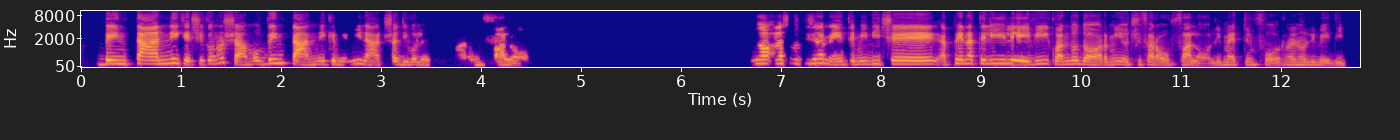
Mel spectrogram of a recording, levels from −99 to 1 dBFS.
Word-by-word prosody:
20 210 +3 +4
anni 220 +3 +6
che 195 -4 0
ci 200 +2 -7
conosciamo, 195 -5 -3
20 240 +3 -1
anni 170 +5 +3
che 195 0 -1
mi 170 0 -11
minaccia 200 -2 -4
di 170 - -7
voler 160 -3 -6 0.2
fare 150 +1 -12
un 160 - -8
falò. 150 -5 -4 2.2
No, 225 +1 +5
assolutissimamente. 220 -5 -2
Mi 185 +1 -6
dice: 200 0 +4
"Appena 230 0 +2
te 220 - 0
li 225 +1 -2
levi, 205 0 +3
quando 190 +2 -1
dormi 160 -2 -2
io 170 -3 -7
ci - - -15
farò 145 - -6
un 135 - -10
falò, 140 -7 -7
li 135 +2 -13
metto 155 +1 -8
in 165 - -11
forno 150 -2 -11
e 160 - -7
non 150 -1 -8
li 160 - -10
vedi". 135 -2 -11
185 Hz, 180 wpm, -23 LUFS, 155-215 Hz, 2.2 s, anni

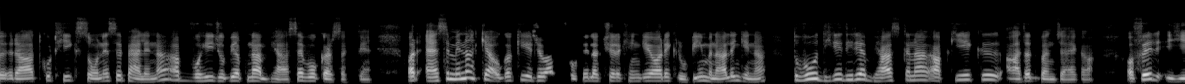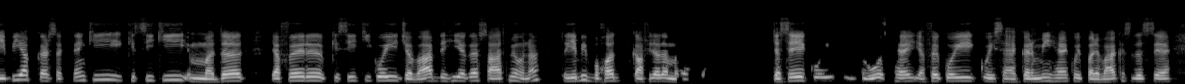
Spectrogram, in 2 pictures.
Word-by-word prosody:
रात 135 +2 +2
को 190 - -5
ठीक 190 -1 -7
सोने 135 +5 -2
से 210 +4 -1
पहले 125 -8 0
ना 130 - -3
अब 185 -4 -2
वही 165 +3 0
जो 165 -2 -2
भी 175 - +1
अपना 170 0 +2
अभ्यास 125 -2 -1
है 180 - +4
वो 170 0 +1
कर 125 - +4
सकते 120 0 -12
हैं 115 - -12 0.4
और - - +7
ऐसे 170 +10 +5
में 245 0 +5
ना 295 +3 +6
क्या 230 - +4
होगा 180 - -1
कि 210 - -7
ये 195 - +3
जो 180 - +1
आप 195 - -2
छोटे 140 +5 -6
लक्ष्य 165 +1 -2
रखेंगे 155 0 -5
और 165 0 +3
एक 170 - -8
रूटीन 130 +8 -2
बना 135 -3 +2
लेंगे 170 -1 -2
ना 130 +4 -3 0.3
तो 200 - -1
वो 245 +6 +7
धीरे-धीरे 220 +4 0
अभ्यास 175 -4 +2
करना 200 +1 +1 0.2
आपकी 210 +6 -5
एक 220 0 -7 0.2
आदत 150 +4 0
बन 120 -1 -1
जाएगा। 115 0 -8 0.3
और - - +3
फ़िर 230 +2 +7
ये 275 0 +2
भी 210 - -3
आप 215 -1 +1
कर 165 - +1
सकते 145 +3 -8
हैं 190 - -4
कि 220 -3 -5
किसी 195 - -9
की 205 +1 -1 0.2
मदद 145 +4 +4 0.3
या 140 - +5
फ़िर 180 +2 +2
किसी 180 - -7
की 180 - -12
कोई 180 +1 +3
जवाबदेही 155 +5 +1
अगर 175 +1 +1
साथ 140 -3 0
में 180 - -2
हो 145 - -2
ना 205 - -3 0.2
तो - - -4
ये 155 - +2
भी 215 - -2
बहुत 155 +2 +2
काफ़ी 140 +1 0
ज़्यादा 150 0 +3
मदद 255 -2 -1
करेगा। 455 - -23 0.7
जैसे 175 -7 +4
कोई 330 -1 -3 0.2
दोस्त 270 - -2
है 150 - +4
या 135 -3 -3
फ़िर 155 +3 +1
कोई 160 +1 +1
कोई 145 -2 -1
सहकर्मी 140 +3 0
है, 150 0 0
कोई 150 0 -3
परिवार 130 0 +1
के 155 - -14
सदस्य 140 -1 -1
है, 140 - 0
165 Hz, 235 wpm, -26 LUFS, 140-190 Hz, 0.7 s, और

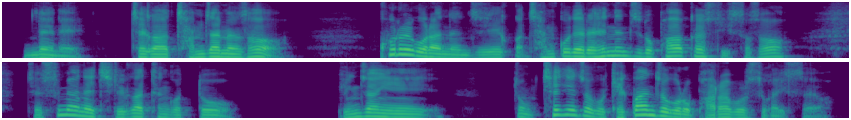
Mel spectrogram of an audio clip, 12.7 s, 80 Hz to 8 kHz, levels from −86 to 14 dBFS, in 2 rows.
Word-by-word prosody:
네네. 100 -3 -3 0.3
제가 120 -1 +3
잠자면서 130 +2 +2 0.7
코를 225 -1 +4
골았는지 115 - +2
꼬 - - -6
잠꼬대를 135 +4 +2
했는지도 155 -4 0
파악할 160 +1 +2
수 140 - -10
있어서 125 +11 -4 0.6
제 105 - -8
수면의 190 - +1
질 115 0 -2
같은 130 -3 -1
것도 105 -5 -4 0.8
굉장히 130 -2 0 0.5
좀 130 -4 -4
체계적으로 190 - +1
객관적으로 155 - +3
바라볼 110 +1 0
수가 90 -4 -7
있어요. 80 - -11
125 Hz, 290 characters per minute, -23 LUFS, 110-150 Hz, 0.8 s, 코를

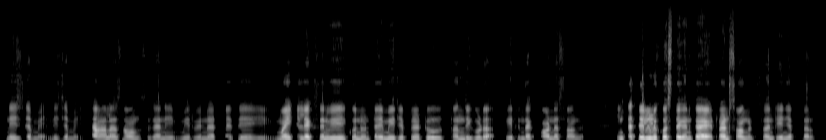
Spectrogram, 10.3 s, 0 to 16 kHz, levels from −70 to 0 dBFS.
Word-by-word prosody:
నిజమే. 115 -4 -7 0.2
నిజమే. 105 -1 -12 0.2
చాలా 110 +4 +1
సాంగ్స్ 115 0 -7
గాని 115 +2 -6 0.2
మీరు 110 -1 -12
విన్నట్లైతే 110 +4 -9 0.5
'మైకెల్ 115 +3 +2
జాక్సన్‌‌వి' 135 +4 +1 0.2
కొన్ని 130 -1 -3
ఉంటాయి. 150 +3 -2
మీరు 130 - 0
చెప్పినట్టు 140 +4 -5 0.3
తనది 125 -1 -4
కూడా 125 - -1 0.2
మీరు 115 - -7
ఇందాక 110 -1 -4
పాడిన 110 -1 -2
సాంగ్. 105 0 -9 0.5
ఇంకా 160 +2 0
తెలుగులోకొస్తే 165 0 +6
గనక 150 0 -4 0.2
ఎట్లాంటి 130 +1 +3
సాంగ్స్ 125 0 -2
అంటే 120 0 -7
ఏం - - -7
చెప్తారు? - - -10
120 Hz, 155 wpm, -25 LUFS, 110-135 Hz, 0.5 s, తెలుగులోకొస్తే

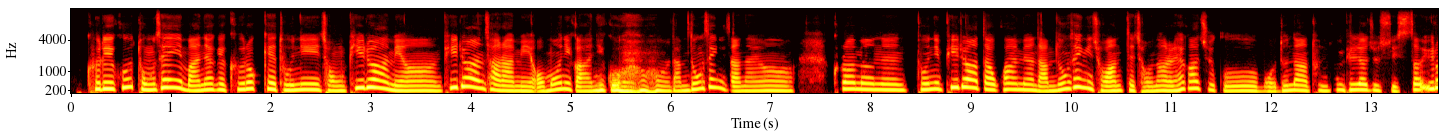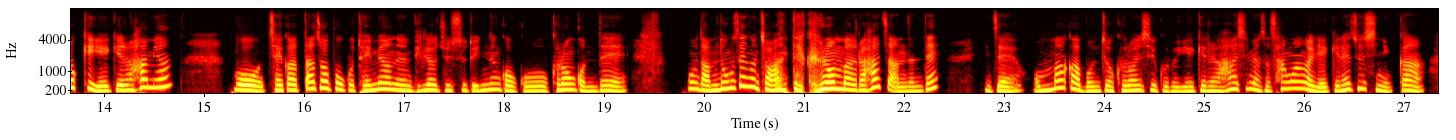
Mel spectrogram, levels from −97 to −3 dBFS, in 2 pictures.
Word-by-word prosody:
그리고 275 +5 +3
동생이 315 +5 +1
만약에 235 +2 0
그렇게 265 +3 0
돈이 235 +1 +1
정 200 -1 -3
필요하면 205 - +1
필요한 335 - +2
사람이 200 -6 0
어머니가 215 +4 -1
아니고 210 +3 +3 0.5
남동생이잖아요. 200 - -2 0.4
그러면은 245 -4 0
돈이 255 +2 0
필요하다고 305 -8 +1
하면 245 -3 -1
남동생이 265 - 0
저한테 200 -1 -2
전화를 200 +3 -1
해 260 - +1
가지고 200 -9 -3
뭐 180 -1 -6
"누나 210 0 0
돈 200 -2 -7
좀 230 -1 -4
빌려줄 230 -1 0
수 185 - -9
있어?" 235 +7 -3
이렇게 295 -4 +1
얘기를 215 +3 +1
하면 340 - +1 0.6
뭐 220 -4 +5
제가 225 +1 +2
따져 295 +2 +2
보고 240 -6 -2
되면은 230 -1 +1
빌려 220 +4 +1
줄 215 +1 -5
수도 215 0 -6
있는 240 +4 -1
거고 190 -3 -2
그런 245 +1 +2
건데 195 -1 -3 0.6
뭐 280 -1 -1
남동생은 290 - +2
저한테 235 -1 +4
그런 275 +6 +7
말을 235 -4 +3
하지 335 +8 0
않는데 185 - -3 0.5
이제 195 -3 -1 0.2
엄마가 250 +7 +1
먼저 190 +2 -2
그런 210 +2 0
식으로 190 -4 -6
얘기를 190 +1 -2
하시면서 245 -1 -3
상황을 275 -4 -1
얘기를 190 +6 -1
해 - - +2
주시니까 215 -6 -3
225 Hz, 340 characters per minute, -23 LUFS, 200-265 Hz, 0.6 s, 그런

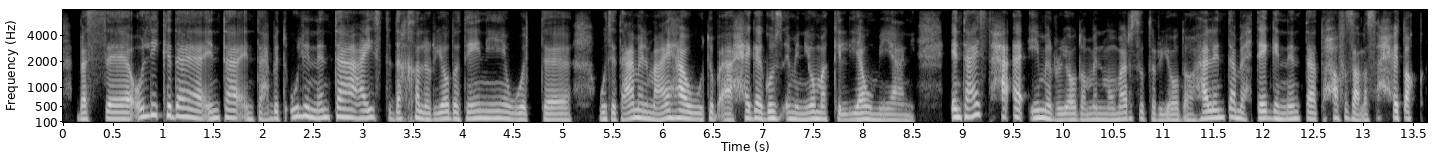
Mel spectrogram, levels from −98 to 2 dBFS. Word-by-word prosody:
بس 170 +2 -2
قل 175 +7 +2
لي 270 - +2
كده، 250 -1 +1
أنتَ 195 -2 +1
أنتَ 175 -4 -1
بتقول 185 +7 -2
إن 215 -5 +3
أنتَ 210 +3 0
عايز 205 -1 +2
تِدخّل 175 +1 -3
الرياضة 175 +3 0
تاني 185 +1 0
وت 160 -1 -3 0.5
وتتعامل 170 +3 +1
معاها 190 +5 +4
وتبقى 160 -2 -1
حاجة 185 +3 +1
جزء 175 0 +1
من 160 -2 0
يومَك 170 -1 0
اليومي 150 0 0
يعني. 140 -2 -6 0.4
أنتَ 215 +1 +5
عايز 275 +4 +2
تحقق 215 -5 0
إيه 195 - +2
من 200 - +4
الرياضة، 155 -1 -1
من 155 +1 -3
ممارسة 165 +4 -2
الرياضة؟ 145 -1 -3
هل 180 +2 +3
أنتَ 205 +2 +1
محتاج 185 0 +1
إن 165 -1 +1
أنتَ 170 -1 0
تحافظ 190 -2 -3
على 145 -1 -1
صحتك 180 +4 0
175 Hz, 175 wpm, -23 LUFS, 160-195 Hz, 0.5 s, أنتَ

